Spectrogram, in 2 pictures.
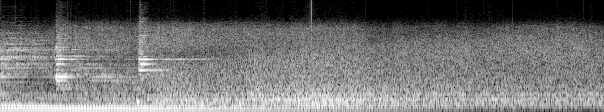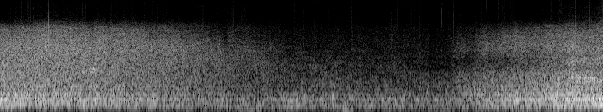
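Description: Ocean surf sound effect: a wash of noise that swells, ebbs away over several seconds, then builds again near the end. The last low notes of the band's music fade out under it in the first few seconds.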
